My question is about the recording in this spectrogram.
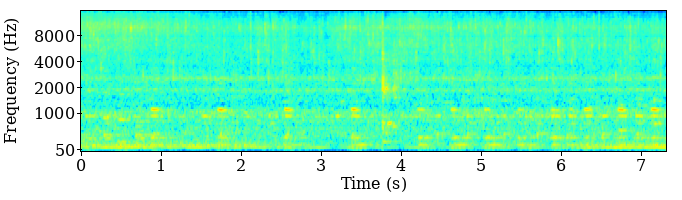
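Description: Butter sizzling steadily as it melts in a hot frying pan, with one sharp click about four seconds in, over background music with a repeating melody and bass line.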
